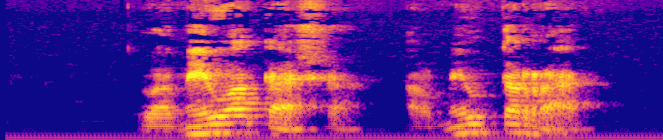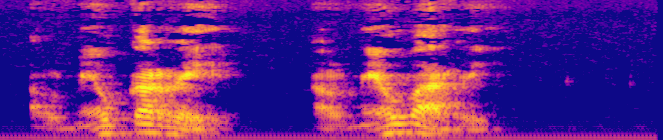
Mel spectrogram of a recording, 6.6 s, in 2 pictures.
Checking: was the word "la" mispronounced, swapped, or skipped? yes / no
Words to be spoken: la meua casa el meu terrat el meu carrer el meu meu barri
no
